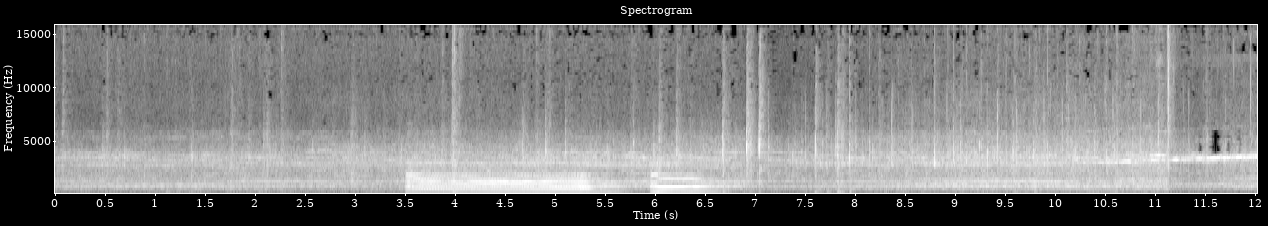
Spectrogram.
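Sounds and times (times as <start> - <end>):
model train horn blasts: 3.5 - 6.8.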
